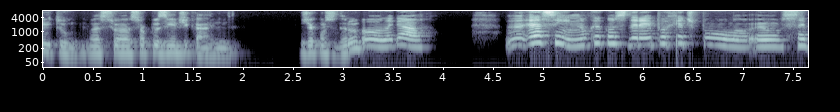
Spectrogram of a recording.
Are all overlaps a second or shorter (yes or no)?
yes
